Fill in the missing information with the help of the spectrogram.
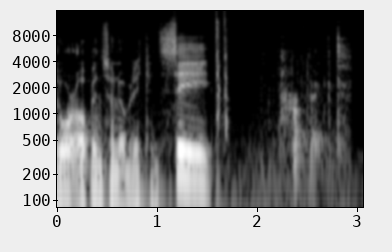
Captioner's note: mouse clicking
